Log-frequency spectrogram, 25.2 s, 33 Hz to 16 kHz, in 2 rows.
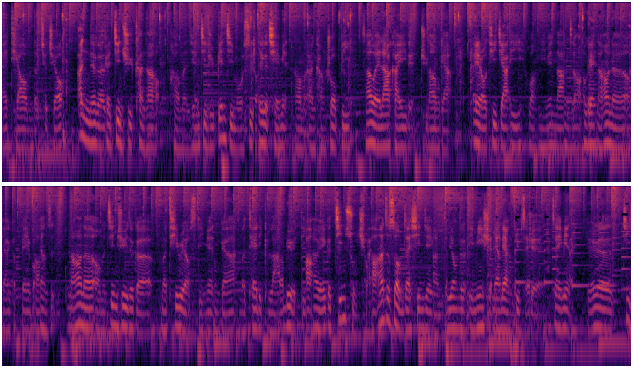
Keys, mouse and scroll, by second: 0.4-1.1 shift+middle drag, 1.1 scroll up 1, 1.2 KP_Decimal, 1.9 scroll down 2, 3.1 Tab, 4.9 2, 5.0 middle click, 5.1 alt+click, 5.3-6.7 middle drag, 6.7 ctrl+b, 8.7 middle click, 9.1 alt+e, 11.6 middle click, 12.5 click, 13.0 scroll up 2, 13.2-14.8 middle drag, 14.8 click, 15.8-16.8 drag, 16.8 middle click, 17.1-18.6 drag, 18.6 ctrl+s, 18.7 scroll down 2, 18.8-21.1 middle drag, 19.2-19.8 scroll up 2, 21.1-22.3 drag, 22.3 middle click, 22.4-22.7 scroll up 2, 22.7 middle click, 22.8 Tab, 23.0 middle click, 23.4 scroll up 3, 23.6-25.1 middle drag.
